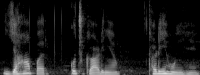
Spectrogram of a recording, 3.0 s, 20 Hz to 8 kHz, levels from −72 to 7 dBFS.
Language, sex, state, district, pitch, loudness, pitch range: Hindi, female, Madhya Pradesh, Bhopal, 190 Hz, -18 LUFS, 175-215 Hz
